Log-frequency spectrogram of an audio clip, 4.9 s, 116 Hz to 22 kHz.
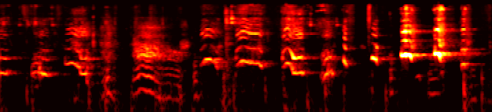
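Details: F1 Goldendoodle puppies, 25 days old, heard at home at 11 pm. They give a rapid run of high, wavering whimpers and squeaky yelps, each rising then falling, several times a second, with brief quiet gaps between.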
